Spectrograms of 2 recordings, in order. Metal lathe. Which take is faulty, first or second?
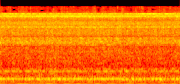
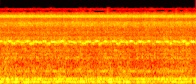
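second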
